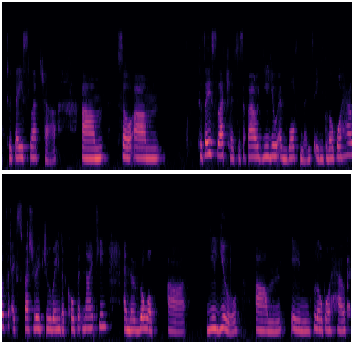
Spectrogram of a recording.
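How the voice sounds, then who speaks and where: A middle-aged woman from Hong Kong gives an online lecture over a video call. Her voice sits somewhat high, and she speaks in a measured way, with frequent fillers between phrases. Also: darkish tone. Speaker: guest lecturer.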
